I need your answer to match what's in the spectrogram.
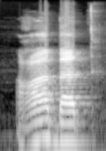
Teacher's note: دال کو سکپ کریں گے، نہیں پڑھیں گے دال کو چونکہ تا پہ شد سائن ہے. جب بھی کسی حرف پہ شد سائن ہو تو وہ حرف میں، شدہ والے حرف میں وہ والا پچھلا لیٹر کنیکٹ ہوتا ہے جس کے پاس زبر زیر پیش ہو، اور وہ لیٹر با ہے.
